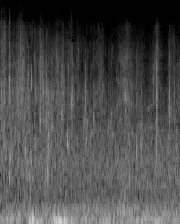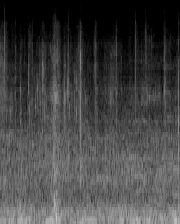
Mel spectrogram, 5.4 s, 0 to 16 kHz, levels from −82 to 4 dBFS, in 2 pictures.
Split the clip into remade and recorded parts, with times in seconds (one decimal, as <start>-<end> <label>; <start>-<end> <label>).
0.0-2.4 recorded; 2.4-3.1 remade; 3.1-4.0 recorded; 4.0-5.4 remade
